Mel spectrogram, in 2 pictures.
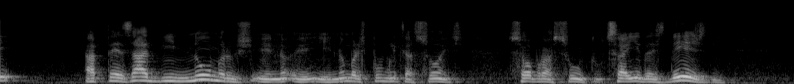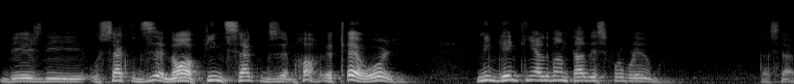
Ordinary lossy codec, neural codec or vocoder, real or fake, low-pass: none; none; real; none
